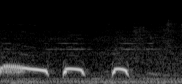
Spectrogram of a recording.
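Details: Spotted dove coo in the 'giọng son' voice style, a calling and urging coo: one long, gently falling coo followed by two short arched coos, clear and steady against a quiet background.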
